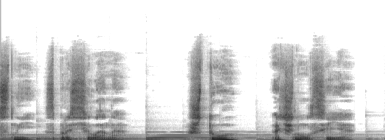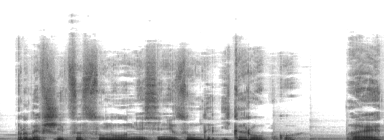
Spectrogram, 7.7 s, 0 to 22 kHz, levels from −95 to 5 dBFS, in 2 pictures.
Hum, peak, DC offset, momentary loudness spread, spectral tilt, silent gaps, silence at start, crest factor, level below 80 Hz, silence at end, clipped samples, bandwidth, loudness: none; 0 dBFS; under 0.1%; 13 LU; -5 dB/octave; none; 0 s; 20 dB; -40 dBFS; 0 s; under 0.1%; 14.5 kHz; -20 LUFS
